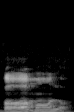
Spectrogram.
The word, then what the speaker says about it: কমল: অ রয়েছে, ক মানে অ, তাহলে মধ্য অ এর উচ্চারণ কেমন হবে? মধ্য অ এর উচ্চারণ এই যে ম এর সাথে যে অ রয়েছে তার উচ্চারণ ও এর মতো হচ্ছে কমল।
